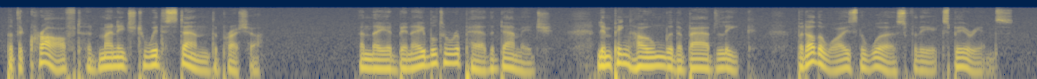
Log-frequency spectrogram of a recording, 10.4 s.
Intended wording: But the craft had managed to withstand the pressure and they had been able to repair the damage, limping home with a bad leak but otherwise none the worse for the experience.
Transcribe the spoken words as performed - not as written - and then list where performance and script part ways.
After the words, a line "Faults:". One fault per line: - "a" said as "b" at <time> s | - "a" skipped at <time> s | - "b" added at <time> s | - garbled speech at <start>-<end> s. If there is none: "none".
But the craft had managed to withstand the pressure and they had been able to repair the damage, limping home with a bad leak but otherwise the worse for the experience.
Faults:
- "none" skipped at 8.6 s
